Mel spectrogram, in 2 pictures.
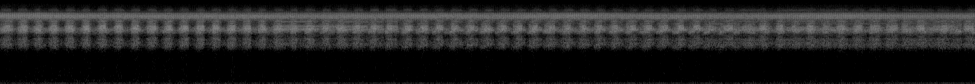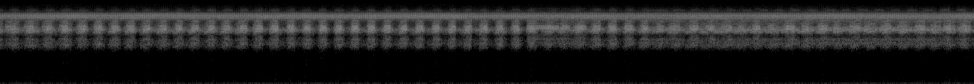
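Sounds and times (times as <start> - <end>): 
two species of cicada: 0.0 - 19.4.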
